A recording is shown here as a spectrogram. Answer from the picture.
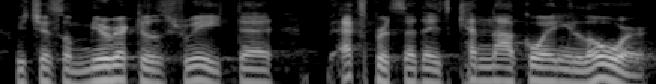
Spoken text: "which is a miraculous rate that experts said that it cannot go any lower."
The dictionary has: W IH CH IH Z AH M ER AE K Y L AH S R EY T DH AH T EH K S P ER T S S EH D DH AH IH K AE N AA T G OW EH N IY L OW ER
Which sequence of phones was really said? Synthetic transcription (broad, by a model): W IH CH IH S AH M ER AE K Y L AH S R EY T DH AH T EH K S P ER T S S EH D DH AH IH K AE N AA T G OW EH N IY L OW ER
